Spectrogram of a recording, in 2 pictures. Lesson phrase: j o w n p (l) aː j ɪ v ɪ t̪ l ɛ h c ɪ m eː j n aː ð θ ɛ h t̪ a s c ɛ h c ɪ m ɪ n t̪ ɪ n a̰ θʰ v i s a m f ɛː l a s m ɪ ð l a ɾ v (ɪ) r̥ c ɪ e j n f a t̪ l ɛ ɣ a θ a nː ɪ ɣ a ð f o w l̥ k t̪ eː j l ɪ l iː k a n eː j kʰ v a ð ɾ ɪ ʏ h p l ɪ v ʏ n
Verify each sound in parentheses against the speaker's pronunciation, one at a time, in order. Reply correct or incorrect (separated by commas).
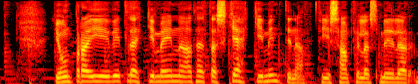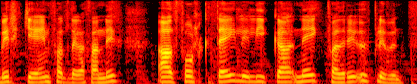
incorrect, correct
